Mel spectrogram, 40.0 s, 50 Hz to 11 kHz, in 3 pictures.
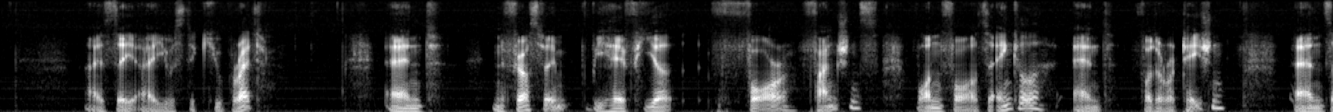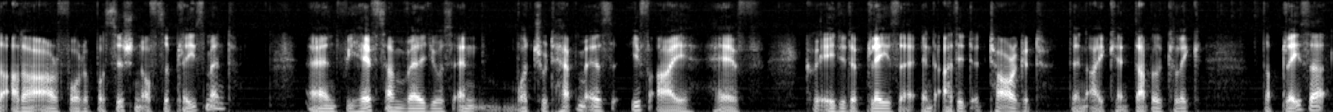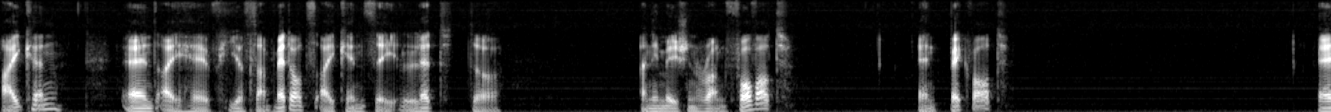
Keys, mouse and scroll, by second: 1.0 click, 2.9 click, 25.4 click, 27.6-29.0 drag, 30.8 click, 35.7 click.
